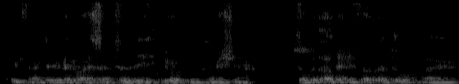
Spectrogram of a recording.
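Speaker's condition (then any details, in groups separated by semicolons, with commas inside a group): No condition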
